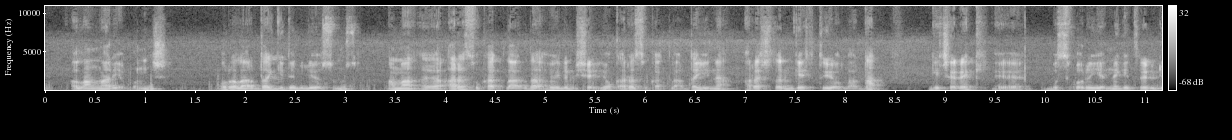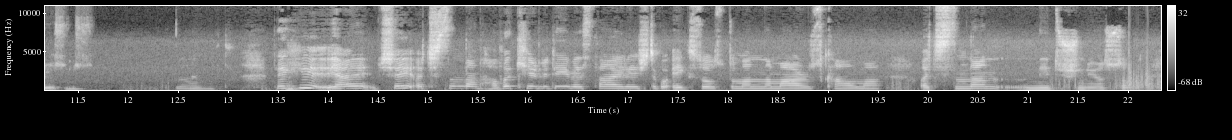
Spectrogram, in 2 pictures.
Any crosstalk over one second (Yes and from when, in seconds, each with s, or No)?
No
